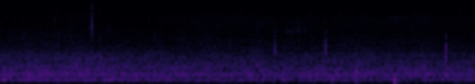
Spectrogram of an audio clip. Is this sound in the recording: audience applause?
no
